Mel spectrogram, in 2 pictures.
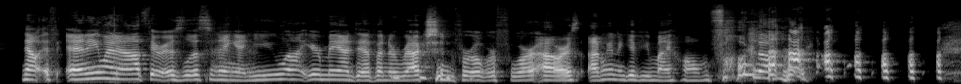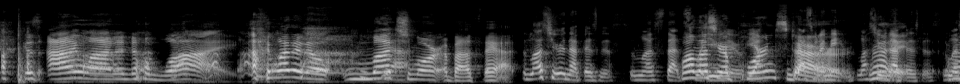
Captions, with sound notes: now if anyone out there is listening and you want your man to have an erection for over four hours, I'm going to give you my home for… [Laughs] Because I want to know why, I want to know much more about that. Unless that you are in the business, unless that’s who you are. Unless you are a porn star, right.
